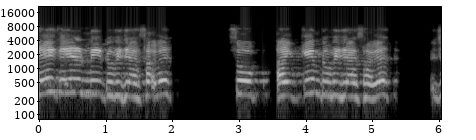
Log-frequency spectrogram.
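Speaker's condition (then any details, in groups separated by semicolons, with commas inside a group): Cerebral palsy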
